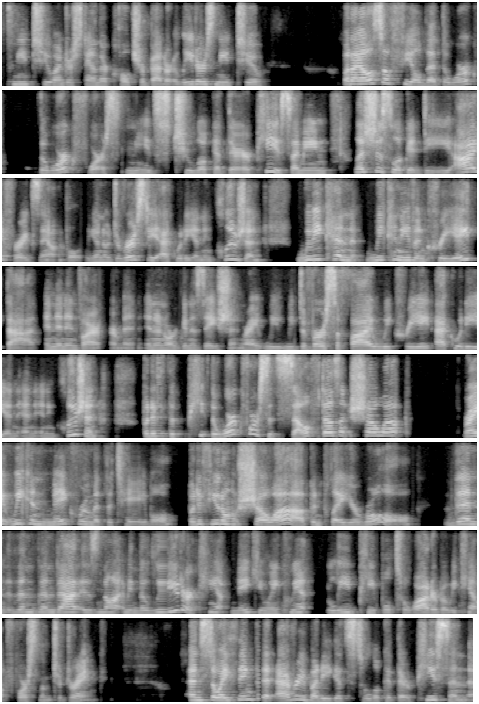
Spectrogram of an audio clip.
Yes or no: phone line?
no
